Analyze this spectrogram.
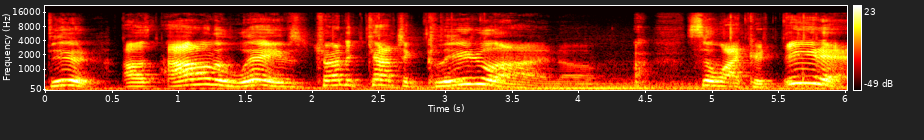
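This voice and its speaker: Over clear background noise, a man uses a high, cartoonish character voice at a fairly slow pace. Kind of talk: comic puppet show. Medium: comedy sketch. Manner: laid-back, enthusiastic, goofy.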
